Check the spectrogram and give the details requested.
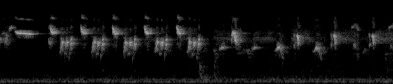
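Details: Hybrid goldfinch in song: a quick series of sharp, descending chirped notes about five per second, flowing into a warbling, slightly lower twitter; low electrical hum underneath.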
